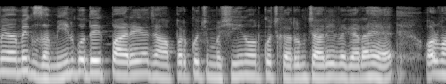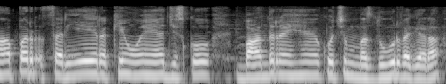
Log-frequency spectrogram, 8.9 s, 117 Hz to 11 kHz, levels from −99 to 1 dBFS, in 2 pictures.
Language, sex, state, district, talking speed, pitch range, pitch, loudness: Hindi, male, Bihar, Gaya, 200 wpm, 175-200 Hz, 190 Hz, -16 LUFS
